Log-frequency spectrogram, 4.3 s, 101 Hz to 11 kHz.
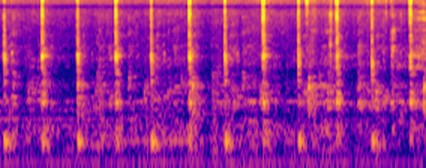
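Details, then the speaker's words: Pre-WWI Pequegnat Pantheon oak mantel clock with springs over 100 years old, running level: crisp, even tick-tock under three beats a second, a normal in-beat pendulum tick. "i think you might be able to hear it actually ticking yeah and there it is still going"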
